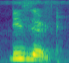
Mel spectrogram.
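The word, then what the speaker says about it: dessert: Next word is डिज़र्ट. इस word को आपने डेजर्ट के साथ मिक्स नहीं करना, जिसका मतलब होता है सहरा. इट्स अ डिज़र्ट.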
